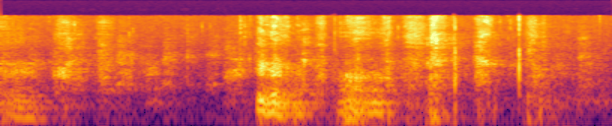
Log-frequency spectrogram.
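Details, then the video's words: A Labrador Retriever puppy plays wildly and roughhouses with its mother: short low growls and grunting bursts with scuffling and panting, loudest around the middle of the romp. "Wildes spielen und Toben mit Mama Luna"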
